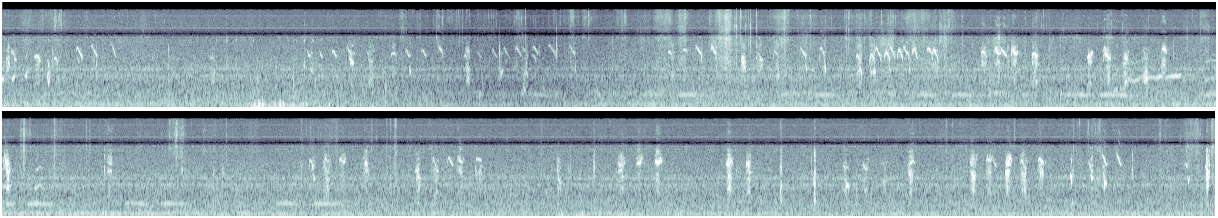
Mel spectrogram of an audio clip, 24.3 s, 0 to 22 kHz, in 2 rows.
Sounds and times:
Bird: 0.0 - 1.2, 2.0 - 18.8, 19.4 - 24.2
Chicken, rooster: 0.0 - 1.2, 2.0 - 24.2.

